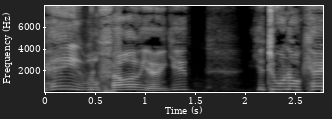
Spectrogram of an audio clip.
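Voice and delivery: put-on condescending, high-pitched, patronizing baby-talk cooing. Speaker mimics people who talk to him like a baby, mimicking talking to a baby. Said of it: "you're coming at me like I'm a fucking baby".

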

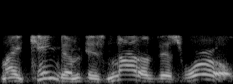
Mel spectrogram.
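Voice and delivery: ordinary delivery

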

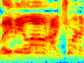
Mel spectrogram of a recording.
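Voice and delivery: put-on, very high, yelled-out screaming outburst. Retelling what the old neighbor screamed coming out the door: imitating someone screaming. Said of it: "still screaming".

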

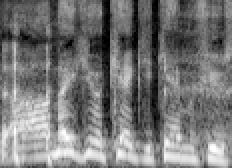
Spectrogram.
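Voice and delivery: put-on mafia boss character voice. Retelling a celebrity baker hugging his mother, doing a Godfather impression. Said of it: "I'm making him sound like the Godfather".

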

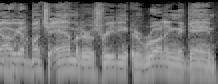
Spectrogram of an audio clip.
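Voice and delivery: plain

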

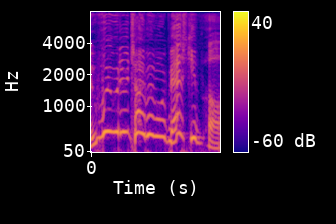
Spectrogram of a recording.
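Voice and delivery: put-on very high, whiny little baby voice.

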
